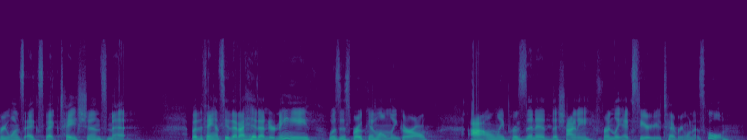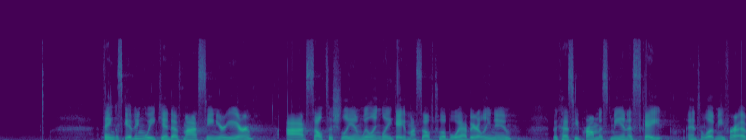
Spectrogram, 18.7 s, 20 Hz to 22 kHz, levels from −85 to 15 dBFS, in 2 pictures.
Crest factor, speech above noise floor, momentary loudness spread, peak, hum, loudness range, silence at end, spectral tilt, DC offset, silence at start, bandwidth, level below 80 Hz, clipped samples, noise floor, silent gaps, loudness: 24 dB; 39 dB; 11 LU; -12 dBFS; none; 6 LU; 0 s; -4.5 dB/octave; under 0.1%; 0 s; 16 kHz; -80 dBFS; under 0.1%; -74 dBFS; none; -35 LUFS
